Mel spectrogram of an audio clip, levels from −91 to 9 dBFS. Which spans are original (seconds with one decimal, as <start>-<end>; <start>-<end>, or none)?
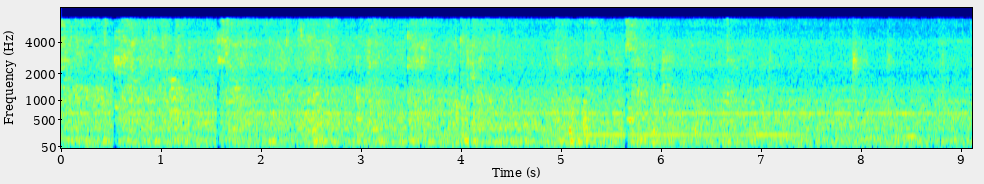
0.0-9.1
